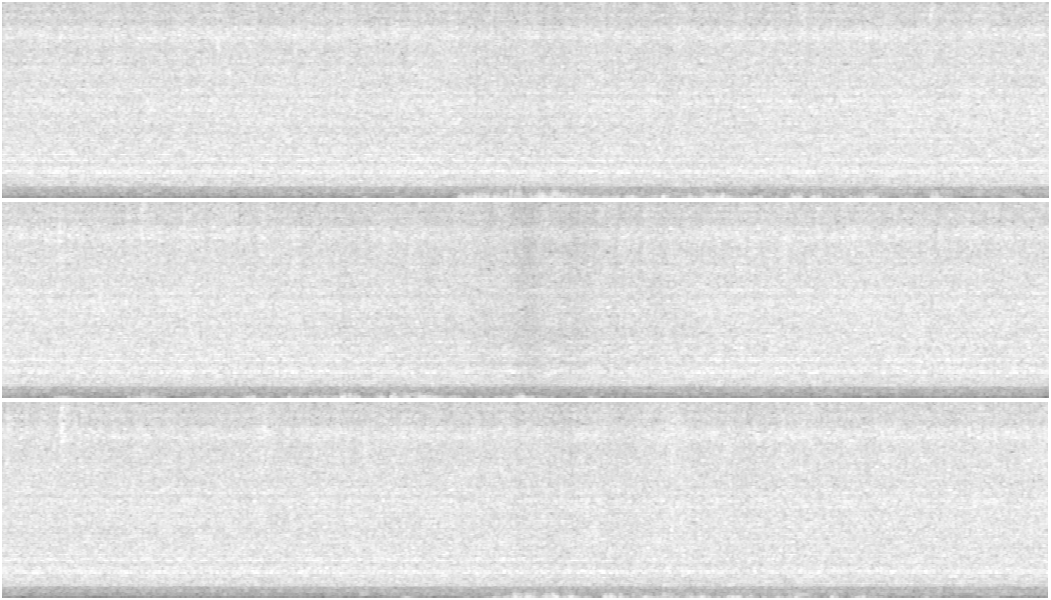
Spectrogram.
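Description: Electric machinery in a vermicompost pelleting setup running steadily, an even whirring hiss with a faint high hum, while worm castings are fed into its hopper. Irregular low rumbles come and go for about ten seconds from roughly five seconds in, and again near the end.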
